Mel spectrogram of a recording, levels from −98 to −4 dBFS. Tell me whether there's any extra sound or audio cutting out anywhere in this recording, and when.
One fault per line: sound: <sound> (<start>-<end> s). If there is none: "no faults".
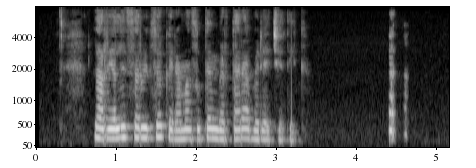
sound: laugh (4.4-4.7 s)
